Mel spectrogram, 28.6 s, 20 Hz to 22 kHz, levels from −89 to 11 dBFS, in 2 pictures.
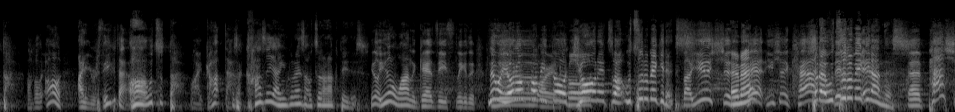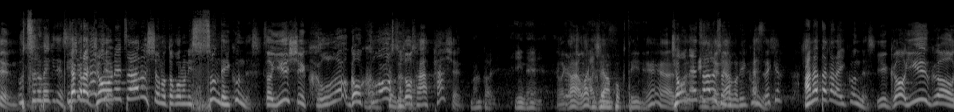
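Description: A short stall from a late packet appears between 10.07 and 10.14 s: the last sound is held for 50 ms with a faint buzz or dip, then carries on from exactly where it stopped. Unlike a packet-loss gap, nothing is skipped; the audio just falls 50 ms behind. From 14.50 to 15.73 s a jitter buffer speed-up takes back that backlog. The receiver trims pitch-period-sized slivers in quick succession, so the audio runs at 104% speed and sheds about a twentieth of a second. Pitch stays unchanged, which separates this from a resampling or clock error, where pitch would rise along with tempo.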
